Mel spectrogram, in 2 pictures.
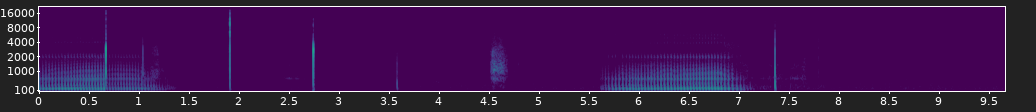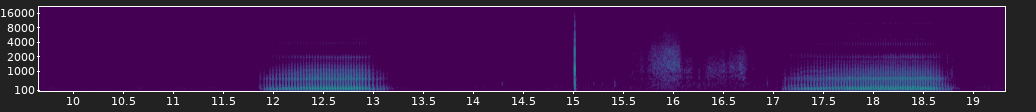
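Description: Long, rough, rattling breaths in spaced cycles, about four in twenty seconds, with faint clicks between: snoring.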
